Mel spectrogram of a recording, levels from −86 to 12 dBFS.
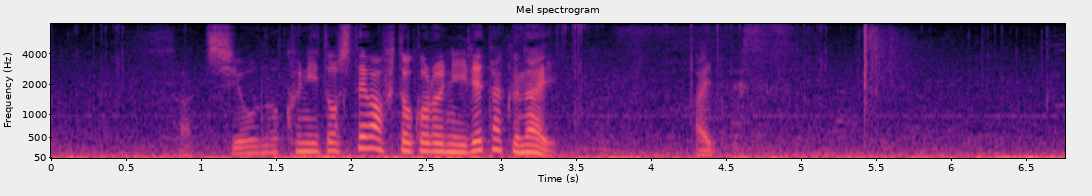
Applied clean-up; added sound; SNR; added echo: none; Crackle; -1 dB; none.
